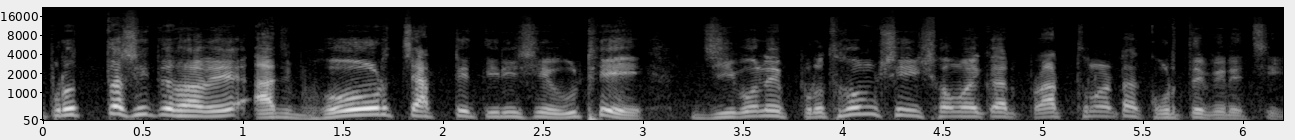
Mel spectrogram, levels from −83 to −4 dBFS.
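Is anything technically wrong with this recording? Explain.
No, nothing here points to a technical problem; the only extra sound is a bit of ordinary room noise sitting about 38 dB below the speech, which comes from the space the microphone was in rather than from the system.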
